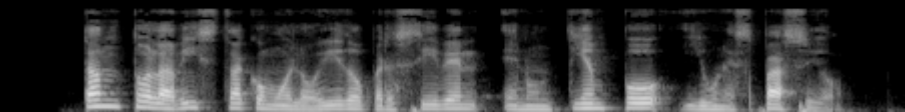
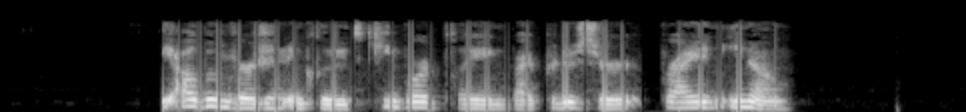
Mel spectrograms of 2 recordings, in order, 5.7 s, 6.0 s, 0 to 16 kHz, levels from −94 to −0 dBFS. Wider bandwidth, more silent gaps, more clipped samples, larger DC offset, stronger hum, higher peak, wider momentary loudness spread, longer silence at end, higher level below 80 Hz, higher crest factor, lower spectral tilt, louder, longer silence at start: first, 11.5 kHz vs 7.8 kHz; neither; neither; neither; neither; about the same, -4 dBFS vs -4 dBFS; first, 9 LU vs 6 LU; second, 0.4 s vs 1.1 s; about the same, -48 dBFS vs -50 dBFS; about the same, 20 dB vs 16 dB; first, -7 dB/octave vs -5.5 dB/octave; second, -24 LUFS vs -18 LUFS; second, 0.55 s vs 1 s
